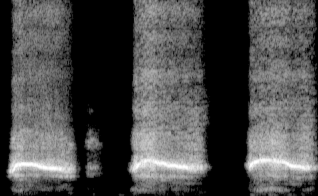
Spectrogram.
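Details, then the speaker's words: Three long, high-pitched whistling sounds with pauses, from a dog with chronic bronchitis: wheeze (sibilo), the whistling noise of narrowed small airways. "e o sibilo né aquele ruído de assobio vias aéreas pequenas estenosas"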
